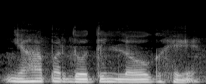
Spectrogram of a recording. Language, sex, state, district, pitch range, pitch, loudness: Hindi, male, Assam, Hailakandi, 115-135 Hz, 125 Hz, -15 LUFS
